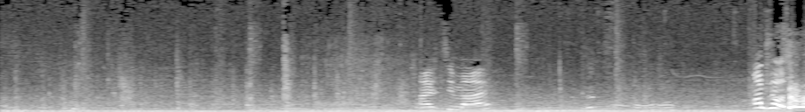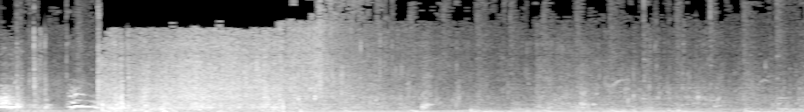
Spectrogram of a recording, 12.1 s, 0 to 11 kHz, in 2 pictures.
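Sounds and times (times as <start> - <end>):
background music: 0.0 - 12.0
big splash into water: 6.8 - 10.6.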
